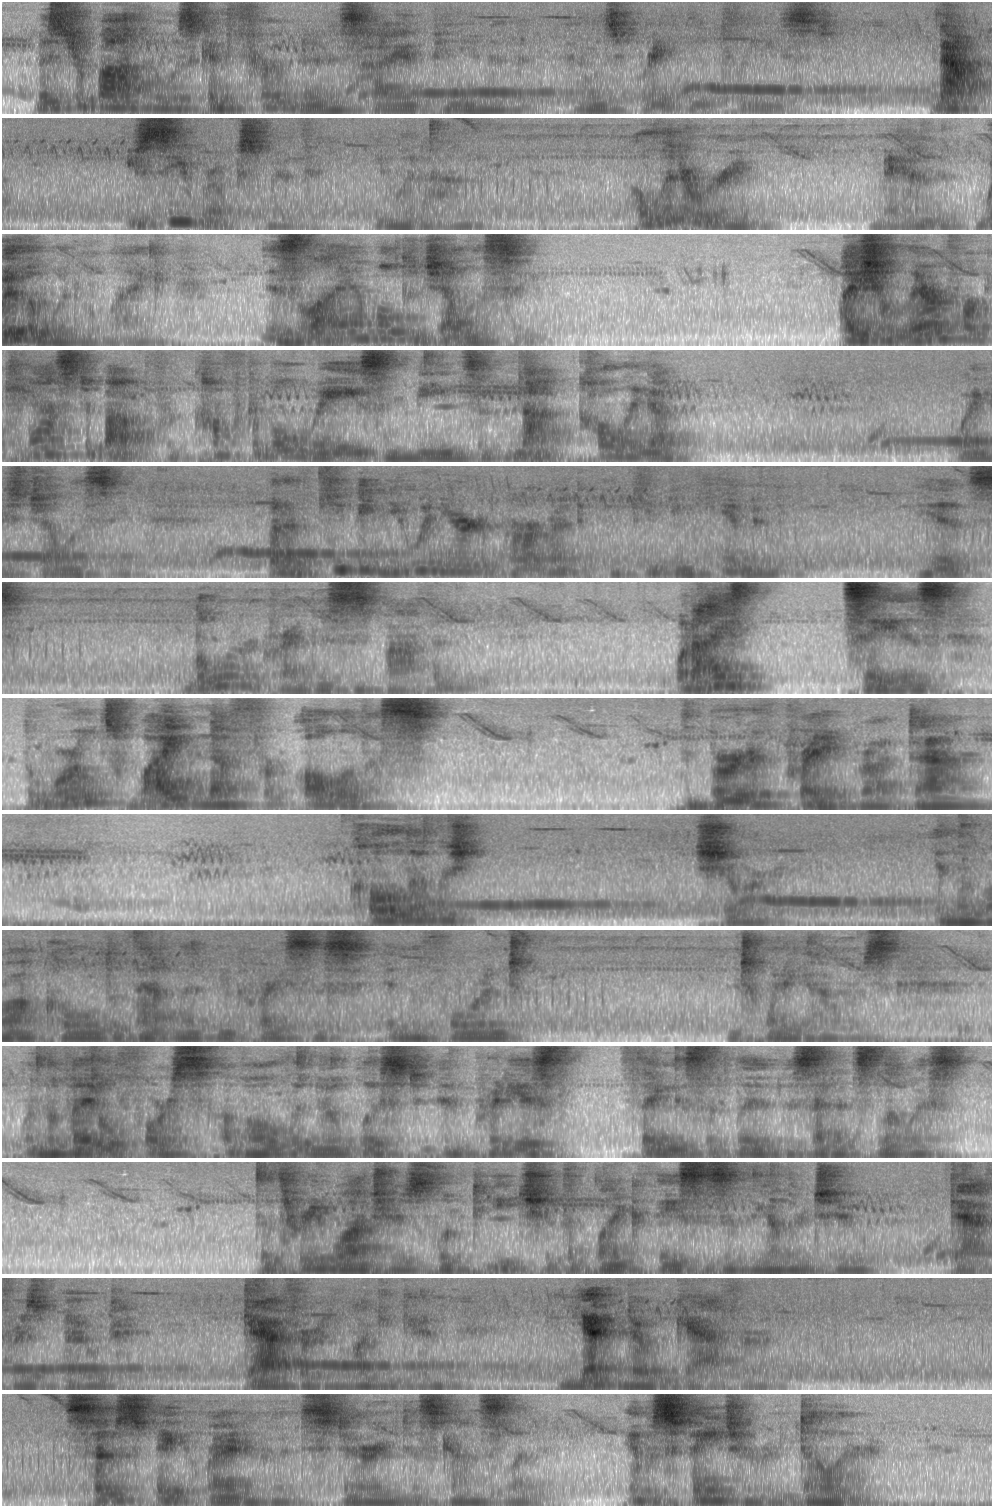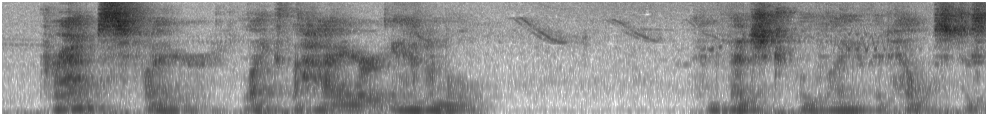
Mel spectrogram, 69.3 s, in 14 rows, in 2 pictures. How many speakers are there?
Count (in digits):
1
